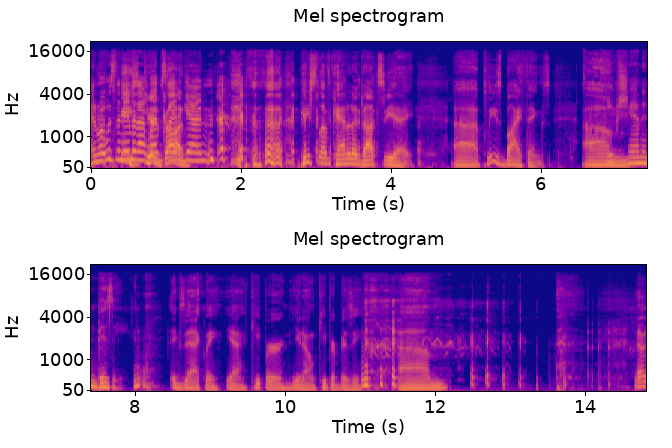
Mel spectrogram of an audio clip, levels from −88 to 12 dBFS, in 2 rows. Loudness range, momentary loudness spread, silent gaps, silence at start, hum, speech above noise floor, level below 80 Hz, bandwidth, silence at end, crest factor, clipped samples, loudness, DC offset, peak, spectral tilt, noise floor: 9 LU; 20 LU; none; 0 s; none; 28 dB; -50 dBFS; 17 kHz; 0 s; 18 dB; under 0.1%; -22 LUFS; under 0.1%; -4 dBFS; -5.5 dB/octave; -50 dBFS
